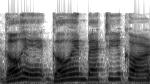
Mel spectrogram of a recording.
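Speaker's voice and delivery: high, loud mock taunt; a hammed-up imitation of her taunting the officer; mocking the woman. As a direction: throw it back sarcastically like her. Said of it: "she was still like".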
